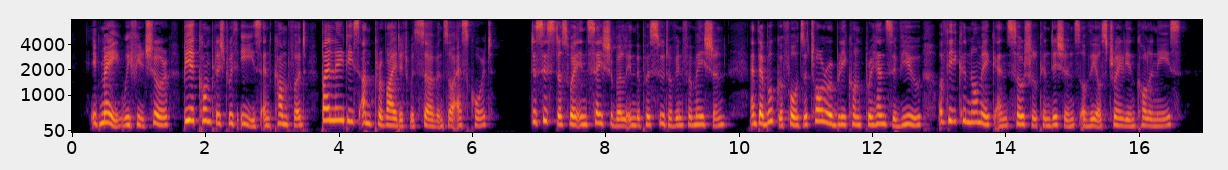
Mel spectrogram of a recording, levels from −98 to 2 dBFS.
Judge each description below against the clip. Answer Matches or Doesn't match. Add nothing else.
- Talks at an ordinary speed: Matches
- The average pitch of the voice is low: Doesn't match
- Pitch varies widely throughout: Doesn't match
